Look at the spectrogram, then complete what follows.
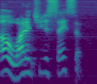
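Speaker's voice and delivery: high voice speaking in English. Retelling a man's reply in english, imitating a man speaking english. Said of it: "that's what he sounded like in English".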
